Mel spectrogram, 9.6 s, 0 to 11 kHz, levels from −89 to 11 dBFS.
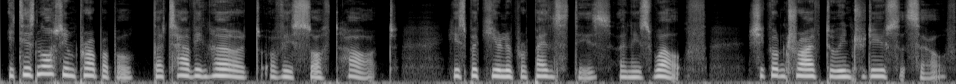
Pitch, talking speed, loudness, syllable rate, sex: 205 Hz, 140 wpm, -20 LUFS, 4.5 syllables/s, female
